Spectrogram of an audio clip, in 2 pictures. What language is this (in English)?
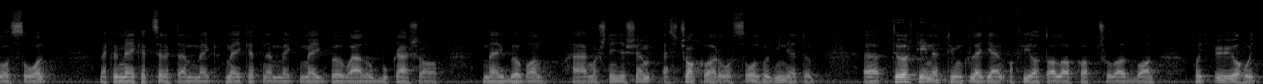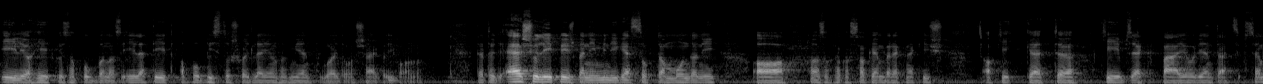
Hungarian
